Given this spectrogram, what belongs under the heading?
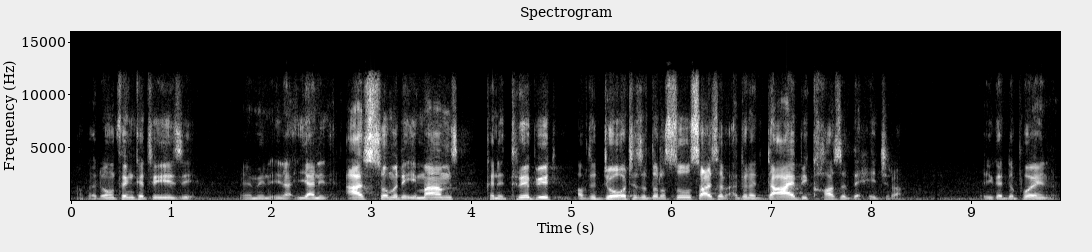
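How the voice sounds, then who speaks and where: Gravelly man teaching casually. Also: mid-range voice, quick pace, slight background noise. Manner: conversational, sprinkles Arabic phrases, asks "you get the point?". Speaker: religious teacher. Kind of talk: casual question-and-answer lesson.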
